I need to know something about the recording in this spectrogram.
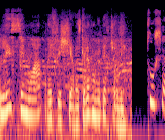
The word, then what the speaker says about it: vous me perturbez: devient toucher à rien vous me perturbez là aussi la prononciation est différente de l'écrit le me devient m on supprime le E vous me perturbez vous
